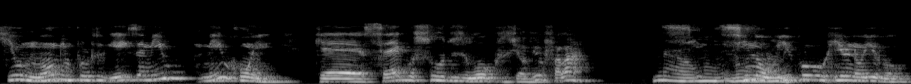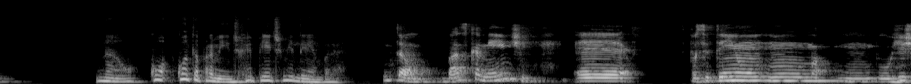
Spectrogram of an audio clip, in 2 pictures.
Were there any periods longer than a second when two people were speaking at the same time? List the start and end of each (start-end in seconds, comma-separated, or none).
6.6-7.9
